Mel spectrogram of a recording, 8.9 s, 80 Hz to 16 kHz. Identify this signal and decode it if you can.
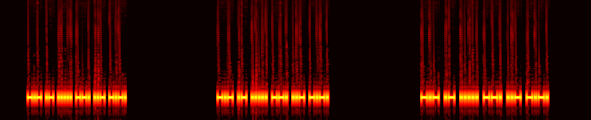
Morse code, heard as a keyed tone, about 43 wpm, 700 Hz. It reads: KA5GUC KA5GUC KA5GUC
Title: Speed Racing - USA 2x3 Call Signs 35wpm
